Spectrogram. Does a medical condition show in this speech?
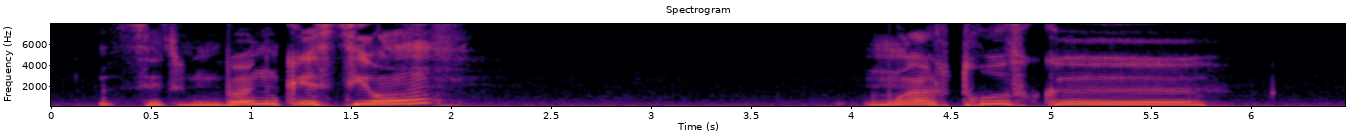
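Yes: Down syndrome (trisomy 21); congenital heart malformation, heart surgery at age one after Staphylococcus aureus infection, second heart operation near right ventricle; age 39; childhood speech therapy to tone tongue, swallowing problems, slowness.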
